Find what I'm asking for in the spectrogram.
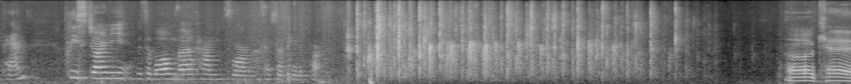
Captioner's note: audience applauding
